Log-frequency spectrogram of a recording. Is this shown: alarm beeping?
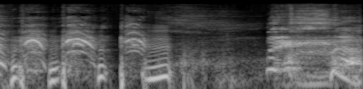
no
